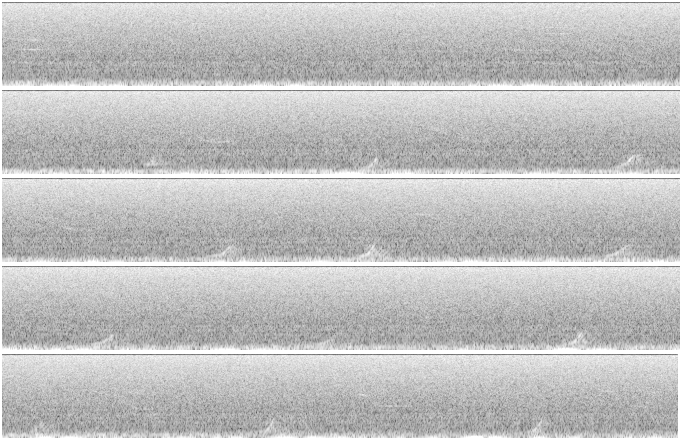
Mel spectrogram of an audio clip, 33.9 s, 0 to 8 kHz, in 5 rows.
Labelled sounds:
8.8	9.1	humpback whale, 1.1 to 1.3 kHz

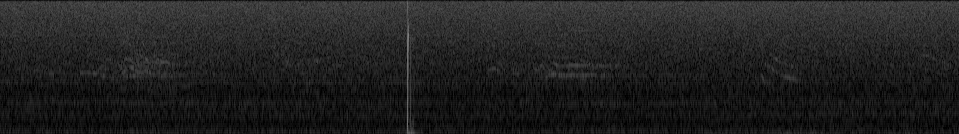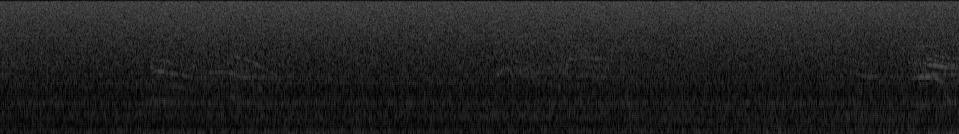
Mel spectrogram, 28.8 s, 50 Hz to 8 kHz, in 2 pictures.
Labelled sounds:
1.2	2.2	killer whale, Bigg's (transient), 1.3 to 2.1 kHz
7.3	9.0	killer whale, Bigg's (transient), 1.3 to 4.0 kHz
11.7	12.0	killer whale, Bigg's (transient), 1.3 to 1.5 kHz
13.8	14.1	killer whale, Bigg's (transient), 2.0 to 2.3 kHz
16.7	17.1	killer whale, Bigg's (transient), 1.4 to 1.6 kHz
17.8	18.4	killer whale, Bigg's (transient), 1.3 to 2.1 kHz
27.2	28.7	killer whale, Bigg's (transient), 1.2 to 2.0 kHz

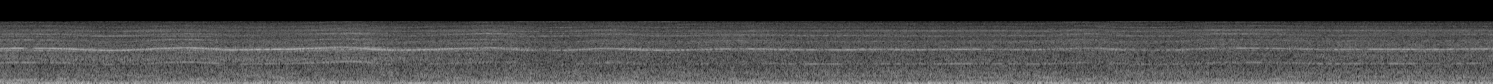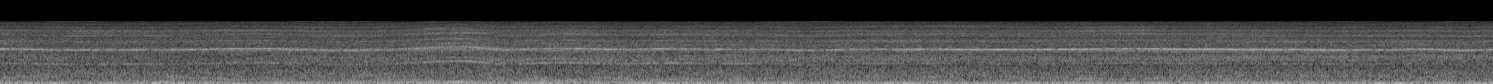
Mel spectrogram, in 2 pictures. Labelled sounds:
0.8	3.9	vessel noise, 0.95 to 6.6 kHz
7.0	7.7	vessel noise, 2.0 to 4.8 kHz
14.5	16.5	vessel noise, 1.4 to 7.7 kHz
19.0	20.0	vessel noise, 1.1 to 7.7 kHz
20.2	20.8	vessel noise, 1.0 to 4.6 kHz
22.8	23.3	vessel noise, 0.91 to 4.7 kHz
25.7	26.7	vessel noise, 1.2 to 6.1 kHz
27.3	28.5	vessel noise, 0.96 to 3.0 kHz

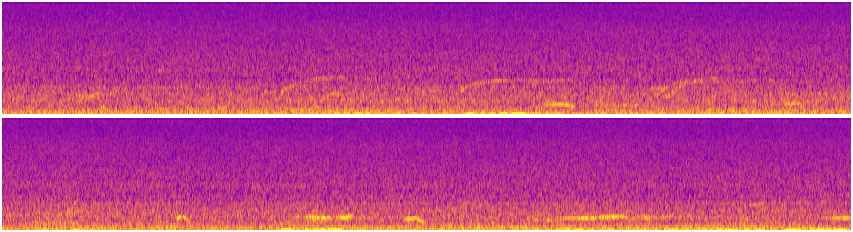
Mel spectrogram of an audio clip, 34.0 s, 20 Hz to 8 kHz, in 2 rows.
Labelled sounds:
6.2	6.5	humpback whale, 0.86 to 1.0 kHz
9.4	10.1	humpback whale, 0.80 to 0.96 kHz

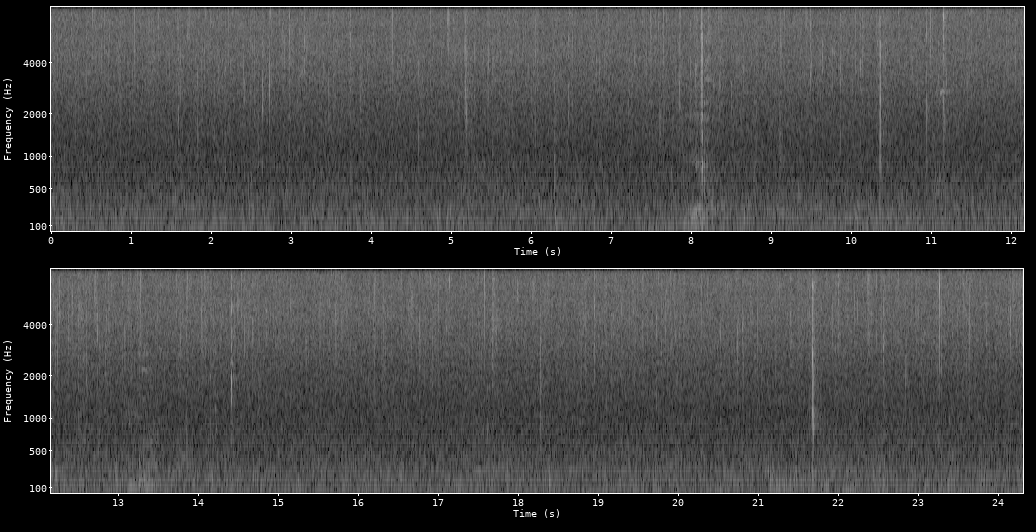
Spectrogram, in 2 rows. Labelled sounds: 8.0	8.2	humpback whale, 0.78 to 1.1 kHz

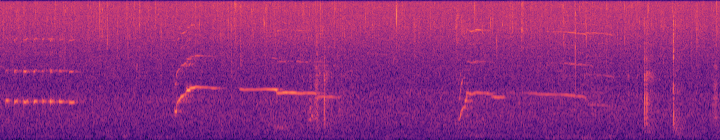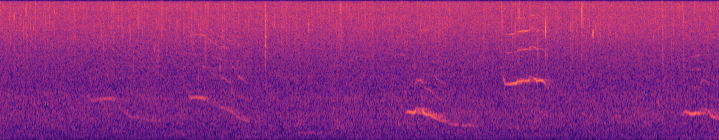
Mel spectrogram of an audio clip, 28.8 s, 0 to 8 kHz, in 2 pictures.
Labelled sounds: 0.5	0.8	humpback whale, 1.4 to 1.7 kHz
3.5	6.8	humpback whale, 0.78 to 2.4 kHz
9.3	10.1	humpback whale, 0.78 to 4.2 kHz
10.7	12.3	humpback whale, 0.78 to 3.9 kHz
16.2	16.7	humpback whale, 0.78 to 0.94 kHz
18.2	18.6	humpback whale, 0.81 to 3.8 kHz
24.4	25.4	humpback whale, 1.1 to 4.2 kHz

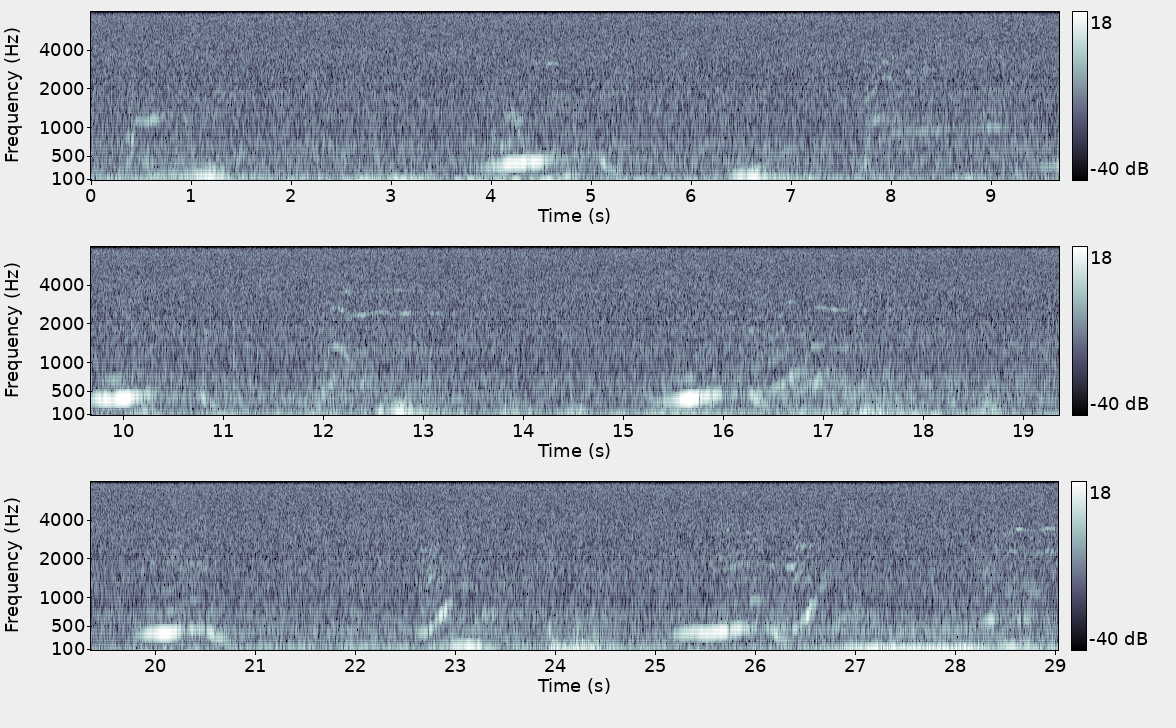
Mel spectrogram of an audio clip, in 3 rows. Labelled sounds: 0.4	0.8	humpback whale, 1.0 to 1.3 kHz
7.9	8.6	humpback whale, 0.80 to 1.0 kHz
8.9	9.1	humpback whale, 0.96 to 1.1 kHz
12.0	12.7	humpback whale, 1.0 to 2.6 kHz
16.7	17.3	humpback whale, 0.80 to 2.8 kHz
20.2	20.5	humpback whale, 1.6 to 1.9 kHz

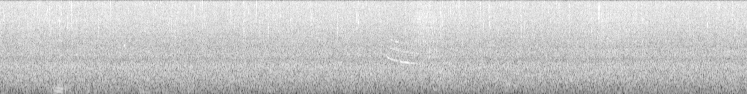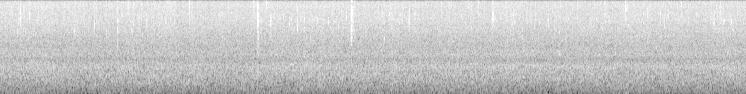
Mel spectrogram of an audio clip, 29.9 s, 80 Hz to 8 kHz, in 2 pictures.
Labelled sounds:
7.7	8.3	killer whale, Bigg's (transient), 0.97 to 1.5 kHz

